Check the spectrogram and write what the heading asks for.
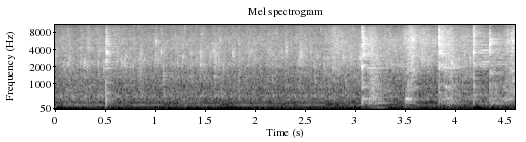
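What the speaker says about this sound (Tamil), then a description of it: "ஸோ தக்காளி ஆட் பண்ணுறோம்." Sliced tomatoes dropped into a hot pan and stirred while frying for chicken biryani, a steady sizzle under scraping spoon strokes, with a few louder clanks and stirs near the end, no talk.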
